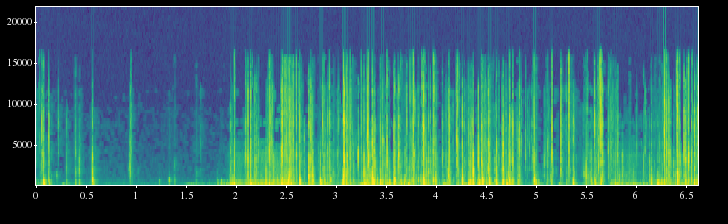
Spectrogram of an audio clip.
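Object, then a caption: Plastic bubble wrap. Crumpled clear plastic bubble wrap lying over a microphone is squeezed and scratched by the fingertips of both hands. A few sparse, separate crinkles and snaps open the clip, then it swells into dense, continuous crackling and crunching with bright, sharp edges.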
